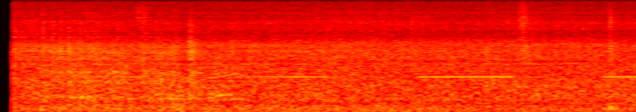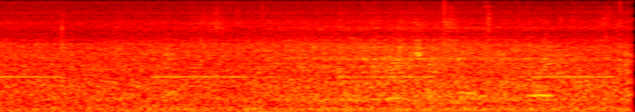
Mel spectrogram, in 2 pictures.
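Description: Vehicle reversing alarm beeping about once a second, a single high tone, over the low steady running of a vehicle engine.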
